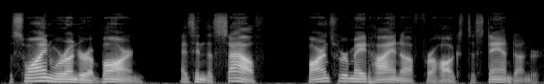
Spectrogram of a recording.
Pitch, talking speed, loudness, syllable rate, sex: 105 Hz, 220 wpm, -20 LUFS, 5.7 syllables/s, male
